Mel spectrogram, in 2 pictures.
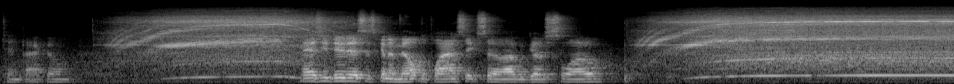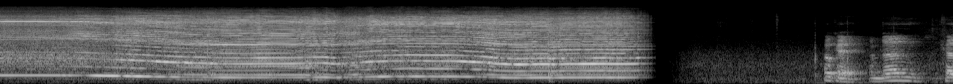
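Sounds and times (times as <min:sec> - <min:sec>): rotary tool cutting plastic: 0:06.3 - 0:16.1.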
